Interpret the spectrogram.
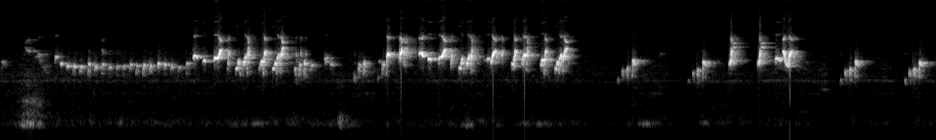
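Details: Black-crested bulbul master song for training cage birds, opening with a sustained trilled note, then dense rapid chattering phrases of bright notes, ending with spaced single rising chirps; faint low background sound.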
